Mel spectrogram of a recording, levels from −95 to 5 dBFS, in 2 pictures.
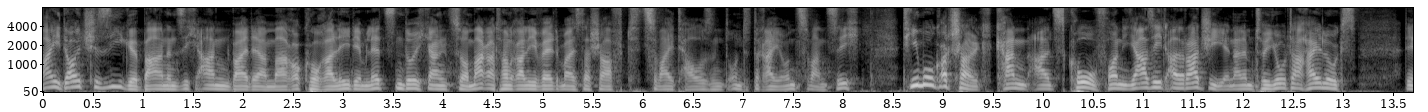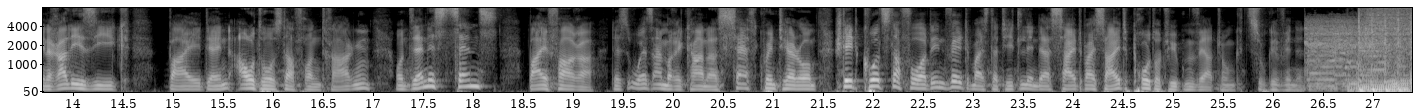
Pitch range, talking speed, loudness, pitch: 115-150 Hz, 110 wpm, -27 LUFS, 125 Hz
